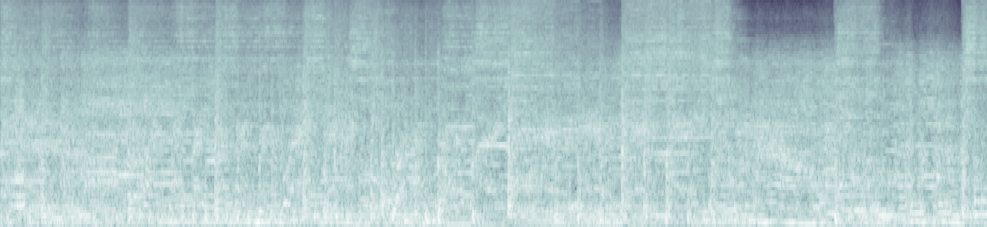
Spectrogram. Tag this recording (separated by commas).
inside a large room or hall, Singing, Music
